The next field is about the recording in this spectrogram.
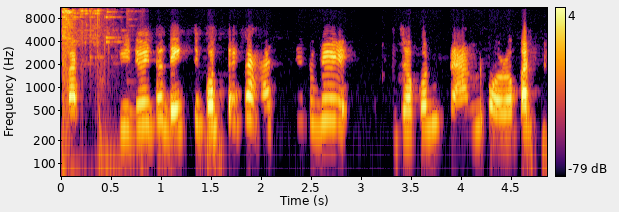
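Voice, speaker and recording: A woman's voice: high-pitched, moderate pace, no room sound. A young woman with an Indian Bengali accent, talking coyly and pleadingly in an intimate, casual phone chat. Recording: muffled, faintly noisy phone call.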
